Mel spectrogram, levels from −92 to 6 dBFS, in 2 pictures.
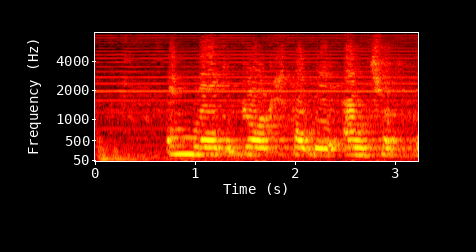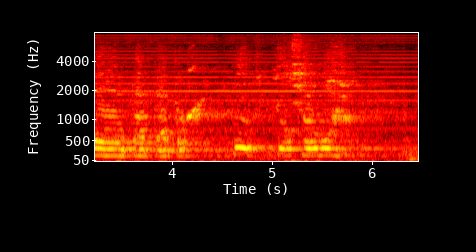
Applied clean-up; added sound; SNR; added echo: none; Trumpet; 19 dB; reverberation time 1.9 s.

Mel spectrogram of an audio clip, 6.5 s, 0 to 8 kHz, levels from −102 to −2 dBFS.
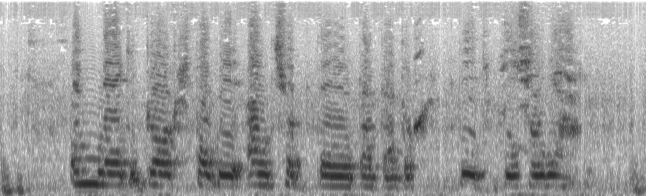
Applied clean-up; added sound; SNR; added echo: none; none; none; none.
